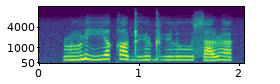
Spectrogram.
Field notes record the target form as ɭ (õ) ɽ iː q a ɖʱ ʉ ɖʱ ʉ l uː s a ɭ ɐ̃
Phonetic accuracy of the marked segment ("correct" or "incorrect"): incorrect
